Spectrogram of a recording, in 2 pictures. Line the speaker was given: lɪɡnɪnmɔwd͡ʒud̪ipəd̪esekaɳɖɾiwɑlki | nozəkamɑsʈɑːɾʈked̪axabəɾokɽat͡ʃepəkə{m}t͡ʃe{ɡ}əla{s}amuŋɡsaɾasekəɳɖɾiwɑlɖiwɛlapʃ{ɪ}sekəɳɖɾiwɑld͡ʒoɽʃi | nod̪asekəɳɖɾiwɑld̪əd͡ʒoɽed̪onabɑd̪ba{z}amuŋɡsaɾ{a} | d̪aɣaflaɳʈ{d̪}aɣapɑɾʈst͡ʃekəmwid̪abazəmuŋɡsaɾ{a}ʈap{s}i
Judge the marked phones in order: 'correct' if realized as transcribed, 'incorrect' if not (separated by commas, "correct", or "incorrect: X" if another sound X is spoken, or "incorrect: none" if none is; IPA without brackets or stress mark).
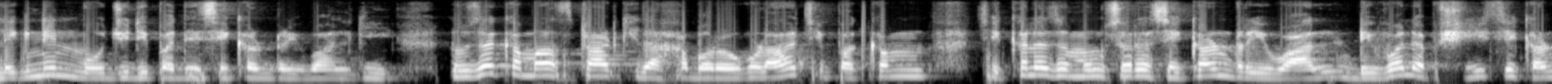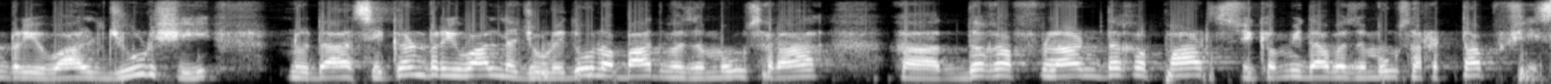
correct, incorrect: k, incorrect: z, incorrect: i, correct, correct, correct, correct, incorrect: ʃ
